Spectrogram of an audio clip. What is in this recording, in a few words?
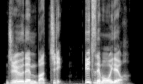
AP Notification Voice; Satan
